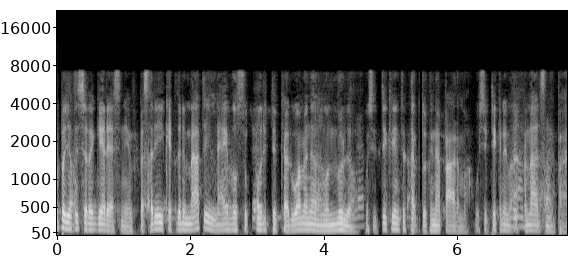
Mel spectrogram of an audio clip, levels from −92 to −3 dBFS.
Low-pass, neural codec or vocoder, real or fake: 7.2 kHz; codec, 16 kHz, 1.1 kbps, Voila-Tokenizer; fake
